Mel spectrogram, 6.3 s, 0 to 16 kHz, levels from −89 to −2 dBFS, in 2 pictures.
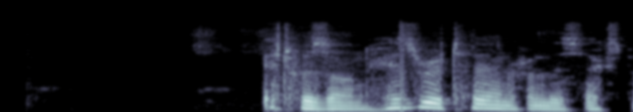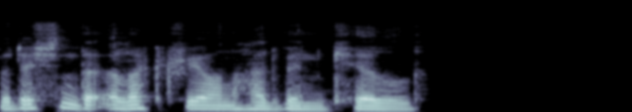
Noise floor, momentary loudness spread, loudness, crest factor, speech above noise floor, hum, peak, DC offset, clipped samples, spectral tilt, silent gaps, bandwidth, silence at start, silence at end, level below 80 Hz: under -90 dBFS; 6 LU; -23 LUFS; 20 dB; over 68 dB; none; -4 dBFS; under 0.1%; under 0.1%; -9 dB/octave; none; 7.2 kHz; 1.3 s; 1.1 s; -52 dBFS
